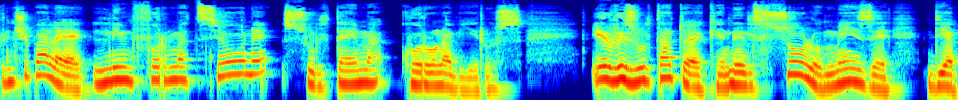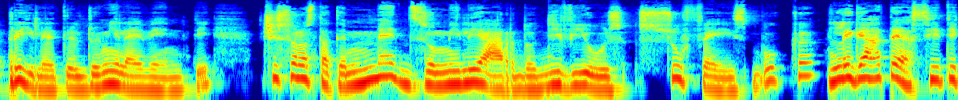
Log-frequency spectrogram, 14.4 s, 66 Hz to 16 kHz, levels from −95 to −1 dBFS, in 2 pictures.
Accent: native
